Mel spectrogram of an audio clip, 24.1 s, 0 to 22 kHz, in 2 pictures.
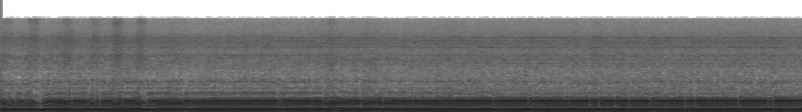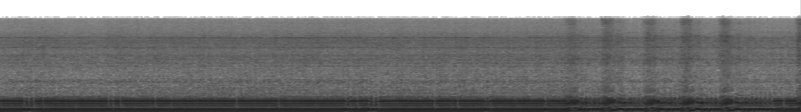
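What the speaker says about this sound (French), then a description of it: "J'espère que du coup la dirt va bien vouloir démarrer." A 140 YX dirt bike fitted with a replica Akrapovič silencer runs cold, a loud, steady close engine drone with a constant uneven chug and bursts of revving near the start and end.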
